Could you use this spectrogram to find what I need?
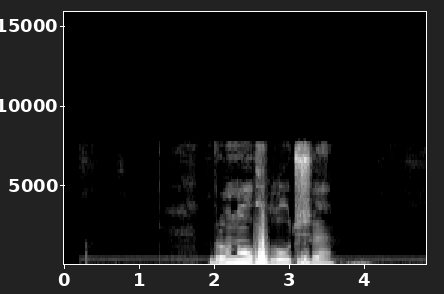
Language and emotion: Russian, sad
